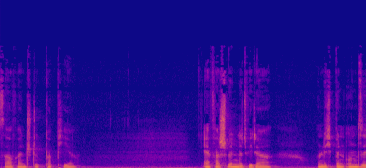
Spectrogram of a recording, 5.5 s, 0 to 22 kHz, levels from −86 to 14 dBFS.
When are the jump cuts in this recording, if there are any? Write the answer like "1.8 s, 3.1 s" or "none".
2.9 s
